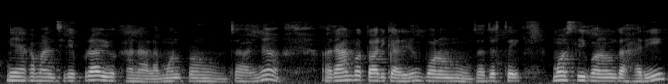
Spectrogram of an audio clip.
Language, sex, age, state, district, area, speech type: Nepali, female, 45-60, West Bengal, Jalpaiguri, rural, spontaneous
